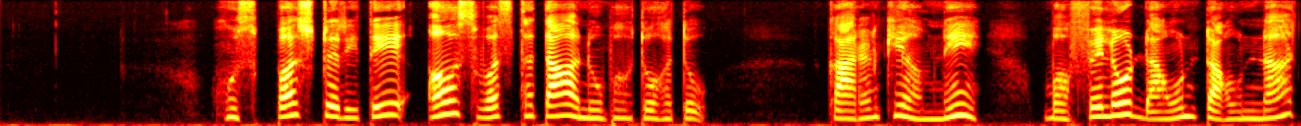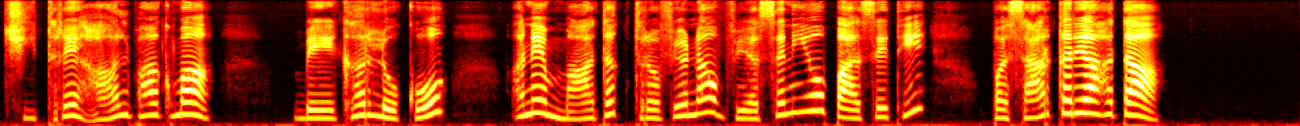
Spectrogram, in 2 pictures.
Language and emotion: Gujarati, fearful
